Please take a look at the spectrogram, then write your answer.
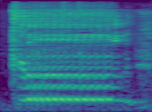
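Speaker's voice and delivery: high, snarling growl; mock dolphin growl. Bully dolphin growling at Maggie, high snarl. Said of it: "one scoffed".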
